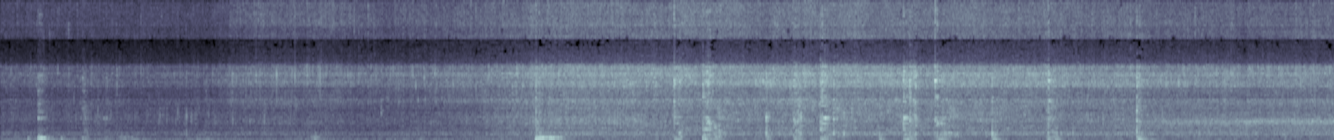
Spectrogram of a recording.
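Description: Chopped tomatoes and onions frying in oil in a pan, a sizzling hiss that grows louder about five seconds in, with a flat spatula stirring and scraping against the pan in short strokes.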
